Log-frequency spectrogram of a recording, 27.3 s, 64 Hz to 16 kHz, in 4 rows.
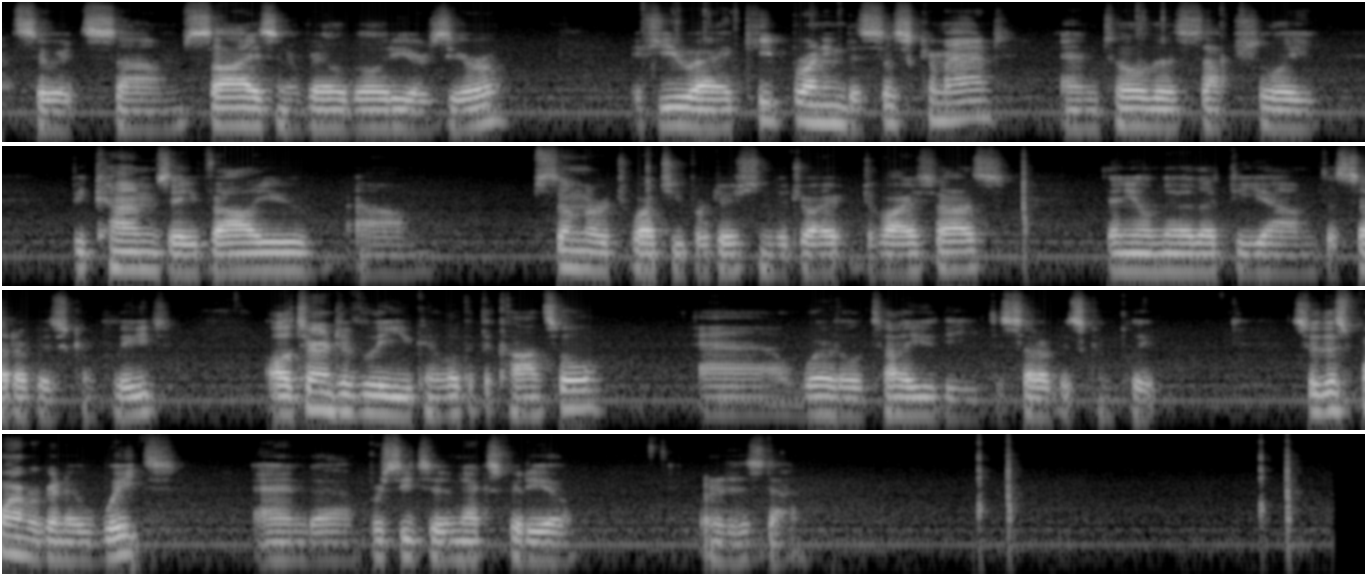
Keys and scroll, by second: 3.2 typing, 5.5 typing.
